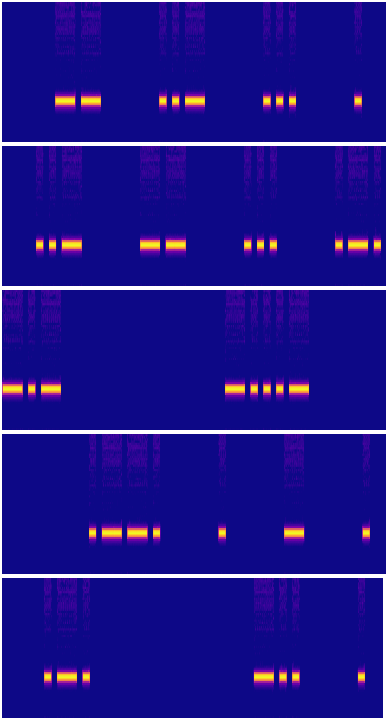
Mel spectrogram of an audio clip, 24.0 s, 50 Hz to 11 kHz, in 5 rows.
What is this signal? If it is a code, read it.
Morse code, heard as a keyed tone, about 15 wpm, spaced as for 8 wpm, 1000 Hz. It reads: MUSEUMS. <BT> PETER DE
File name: qotdfiles / 8wpm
